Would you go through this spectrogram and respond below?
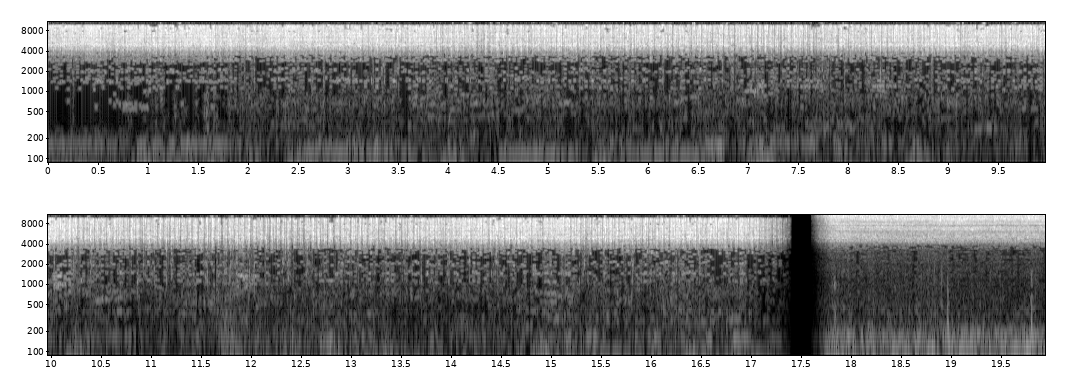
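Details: Steady, intense high-pitched buzz of a rattlesnake rattle held for about seventeen seconds, with a faint low hum beneath, a brief silent break, then the buzz resuming.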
